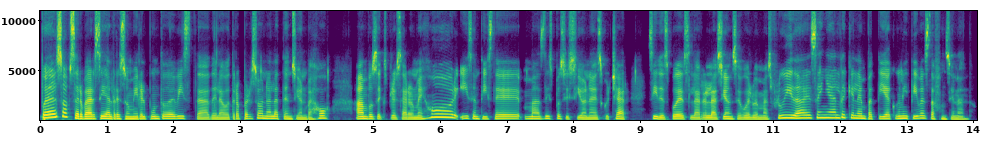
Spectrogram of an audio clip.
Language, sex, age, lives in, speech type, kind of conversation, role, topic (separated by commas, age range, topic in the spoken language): Spanish, female, 25-29, United States, read, expert-assistant, expert, ¿De qué manera el entrenamiento de animales me ayuda a ser más paciente y resiliente en otras áreas de mi vida?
